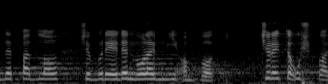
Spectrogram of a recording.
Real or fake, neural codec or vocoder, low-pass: real; none; 7.2 kHz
